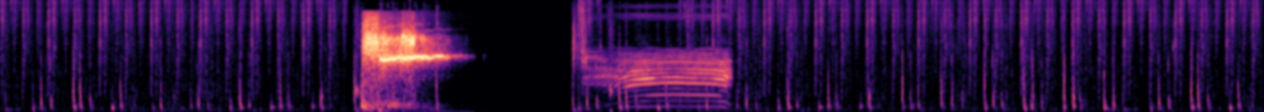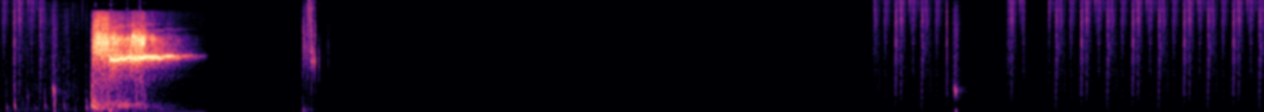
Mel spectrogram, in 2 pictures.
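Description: Quick footsteps patter on soft ground.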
